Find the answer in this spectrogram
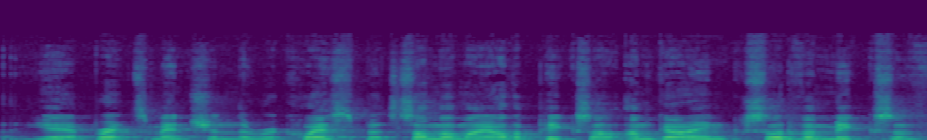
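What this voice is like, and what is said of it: Slightly croaky voice. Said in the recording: “My voice is a little croaky. I'm coming out of COVID, and it just seems to be lingering a little bit”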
